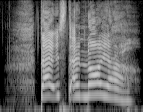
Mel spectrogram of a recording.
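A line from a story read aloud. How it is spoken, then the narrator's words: Small child's call. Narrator (German): das Kleinste rief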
